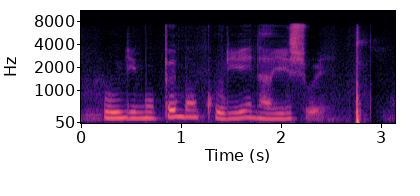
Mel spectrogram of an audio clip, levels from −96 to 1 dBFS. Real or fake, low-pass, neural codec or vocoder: fake; 7.2 kHz; codec, 16 kHz, 0.8 kbps, ZipCodec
